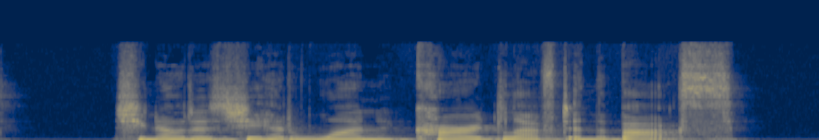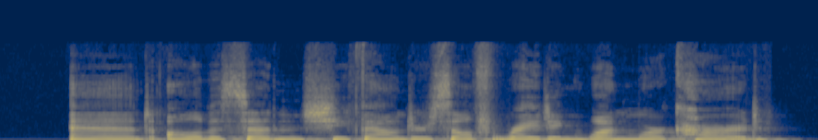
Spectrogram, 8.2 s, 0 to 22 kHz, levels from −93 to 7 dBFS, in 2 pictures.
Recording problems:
squashed, flat; heavily

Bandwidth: 15 kHz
